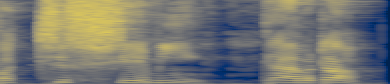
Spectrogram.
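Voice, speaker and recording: A man's voice: sits high, normal speed, sharp tone. A man teaching a physics lesson in a classroom, joking with and scolding his students as he explains.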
